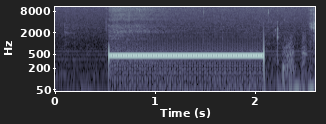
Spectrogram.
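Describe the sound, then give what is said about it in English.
A loud, steady electronic telephone tone, as a call is placed to Vaughn Gittin Jr., holds for about a second and a half and then cuts off abruptly, followed by faint clicks and background noise. No one speaks. “So if you'd be so kind, please dial his number.”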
